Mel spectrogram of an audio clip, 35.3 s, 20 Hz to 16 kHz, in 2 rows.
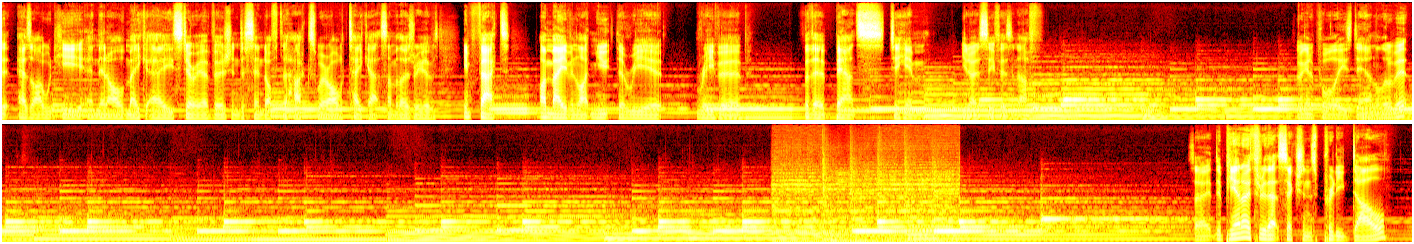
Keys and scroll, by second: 32.7 super+=.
